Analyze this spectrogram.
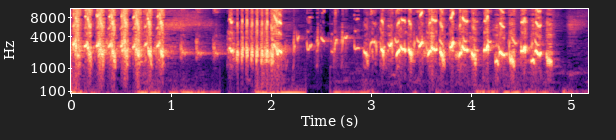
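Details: Yellow-vented bulbul in lively song, challenging rivals to fight, used as a lure: rapid chattering notes then a dense burst and bubbly warbled phrases, with low thumping in the background.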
